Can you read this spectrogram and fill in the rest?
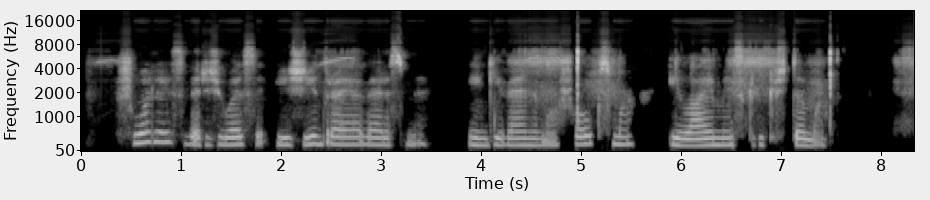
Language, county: Lithuanian, Marijampolė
